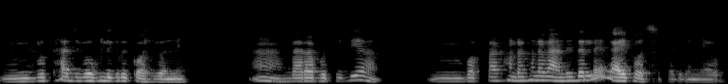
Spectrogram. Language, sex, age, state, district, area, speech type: Odia, female, 60+, Odisha, Kendrapara, urban, spontaneous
